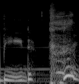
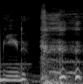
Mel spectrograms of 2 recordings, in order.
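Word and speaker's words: Bede: monk and historian called I believe you pronounce it bead b who wrote of Gilly which is essentially Ule.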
